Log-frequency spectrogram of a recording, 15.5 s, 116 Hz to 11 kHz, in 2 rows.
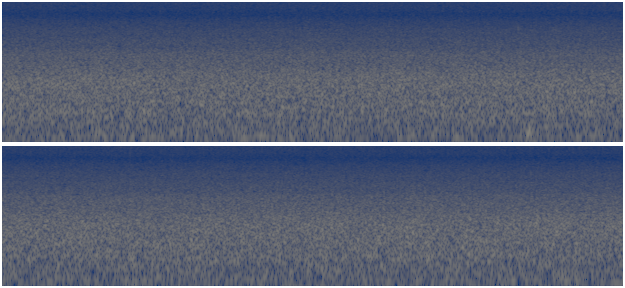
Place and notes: Datun River, 淡水區, New Taipei City - Stream sound
Stream sound
Zoom H2n MS+XY
New Taipei City, Taiwan, 15 April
